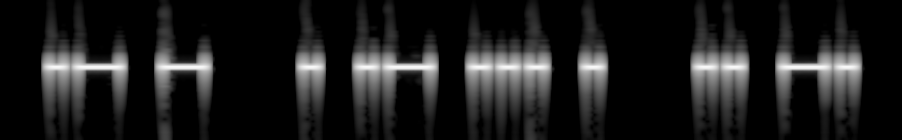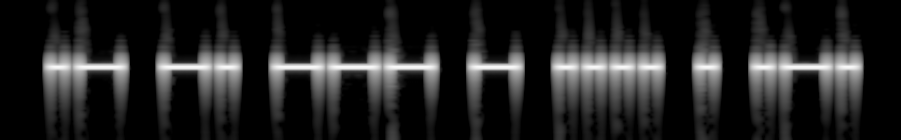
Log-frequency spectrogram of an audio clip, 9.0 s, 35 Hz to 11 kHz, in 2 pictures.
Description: Morse code, heard as a keyed tone, about 17 wpm, 700 Hz. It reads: AT EASE IN ANOTHER
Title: Sentences from Top 1000 Words - Review Part 1 - 17wpm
